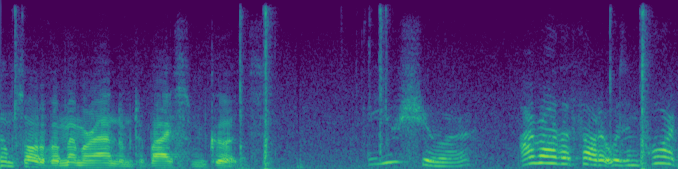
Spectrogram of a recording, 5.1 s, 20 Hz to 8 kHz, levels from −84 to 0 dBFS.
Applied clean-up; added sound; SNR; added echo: none; Slam; 18 dB; none.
